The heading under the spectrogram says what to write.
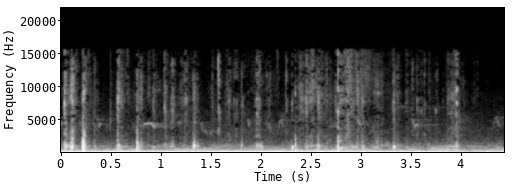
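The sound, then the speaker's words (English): Hooves of a horse being ridden back to the stables clip-clop at a steady walking pace, sharp knocks repeating every half second or so over a constant low mechanical hum, clear throughout. “This is someone riding a horse back to the stables.”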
